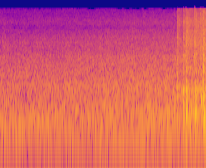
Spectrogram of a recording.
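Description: Small electric desk fan running on its lowest speed, its blades covered in taped-on coarse sandpaper, with a steady whir. Near the end a fast, rough clattering starts as the spinning sandpapered blades strike the skin of a bare leg.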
